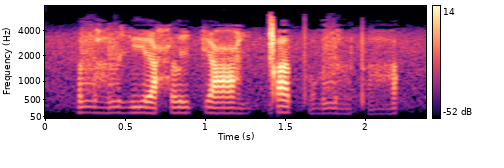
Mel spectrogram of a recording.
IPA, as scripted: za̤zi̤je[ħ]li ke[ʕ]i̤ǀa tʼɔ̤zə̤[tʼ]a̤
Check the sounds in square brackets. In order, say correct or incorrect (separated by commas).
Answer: correct, correct, correct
